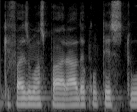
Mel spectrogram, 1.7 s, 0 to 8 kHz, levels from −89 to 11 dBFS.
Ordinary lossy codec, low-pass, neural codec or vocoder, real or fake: none; none; none; real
